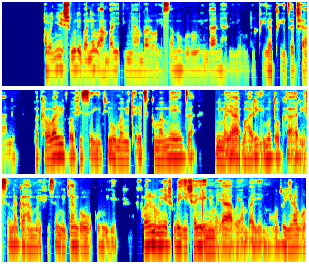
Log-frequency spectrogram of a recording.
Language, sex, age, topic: Rundi, male, 25-35, education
